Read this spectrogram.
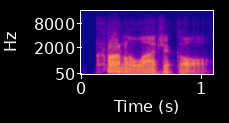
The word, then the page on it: chronological: American English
